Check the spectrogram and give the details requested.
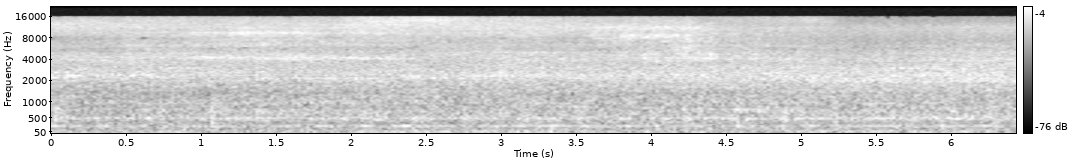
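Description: Shinkansen bullet train rolling past as it leaves the depot: a steady rumble of wheels on rail with a low, steady hum over it.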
